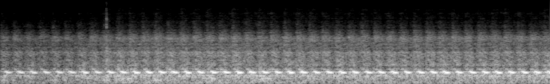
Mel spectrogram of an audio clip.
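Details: Citroen GSA air-cooled flat-four, in neutral with choke set after long storage, damp old HT leads: starter churns steadily with even pulses about four per second and never catches; owner suspects fuel is not reaching the engine.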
